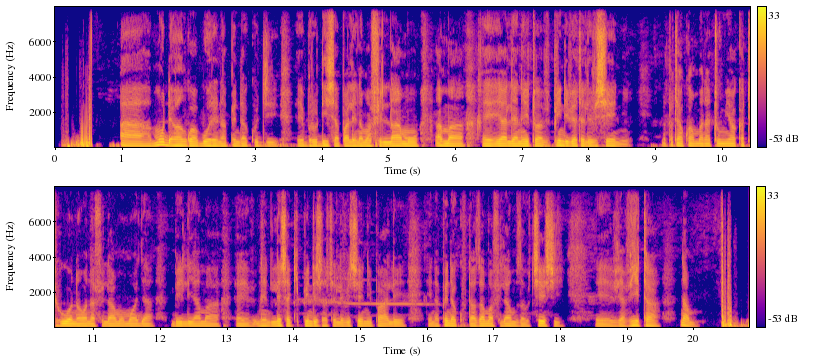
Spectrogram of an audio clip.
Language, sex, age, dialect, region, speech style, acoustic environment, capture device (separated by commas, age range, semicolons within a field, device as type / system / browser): Swahili, male, 25-34, Kenya - Mombasa, Kenya, happy; relaxed; excited, nature; silence, mobile / Linux / Chrome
